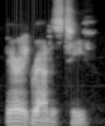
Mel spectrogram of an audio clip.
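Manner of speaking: ordinary delivery, nothing marked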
